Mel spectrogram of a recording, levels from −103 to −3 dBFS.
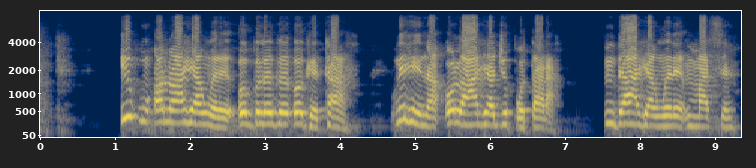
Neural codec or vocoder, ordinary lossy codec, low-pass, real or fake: vocoder, 44.1 kHz, 128 mel bands, Pupu-Vocoder; none; 7.2 kHz; fake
